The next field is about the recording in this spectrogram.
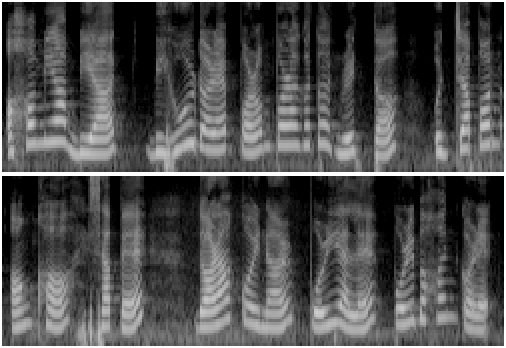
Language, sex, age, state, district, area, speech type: Assamese, female, 18-30, Assam, Udalguri, rural, spontaneous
